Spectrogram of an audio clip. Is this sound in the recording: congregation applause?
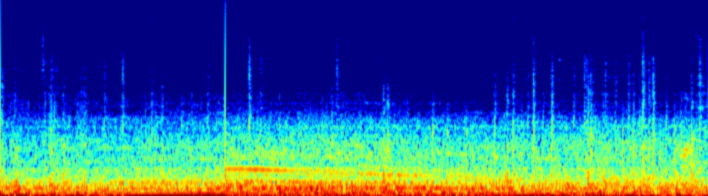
no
